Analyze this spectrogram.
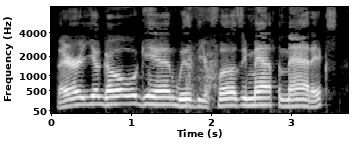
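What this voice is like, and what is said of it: Southern-accented imitation of a politician. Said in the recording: “a Southern accent does make sense in that case”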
